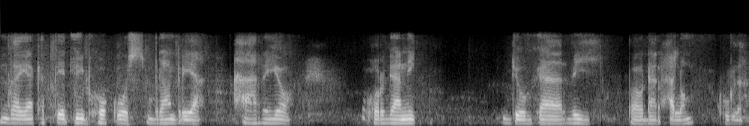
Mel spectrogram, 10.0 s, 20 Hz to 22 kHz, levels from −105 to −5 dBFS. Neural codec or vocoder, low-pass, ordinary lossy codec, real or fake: codec, 16 kHz, 2 kbps, X-Codec, HuBERT features, trained on general audio; 7.2 kHz; Opus, 32 kbps; fake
